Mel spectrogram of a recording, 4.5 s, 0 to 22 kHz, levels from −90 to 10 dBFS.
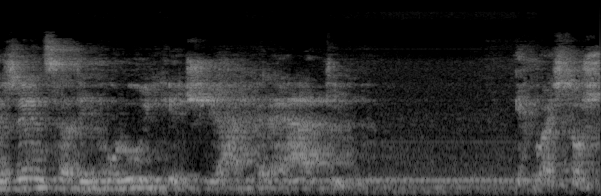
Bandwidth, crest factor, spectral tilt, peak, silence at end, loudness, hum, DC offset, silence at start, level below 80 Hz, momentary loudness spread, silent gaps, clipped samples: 17 kHz; 16 dB; -2.5 dB/octave; -18 dBFS; 0 s; -33 LUFS; none; under 0.1%; 0 s; -72 dBFS; 16 LU; none; under 0.1%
